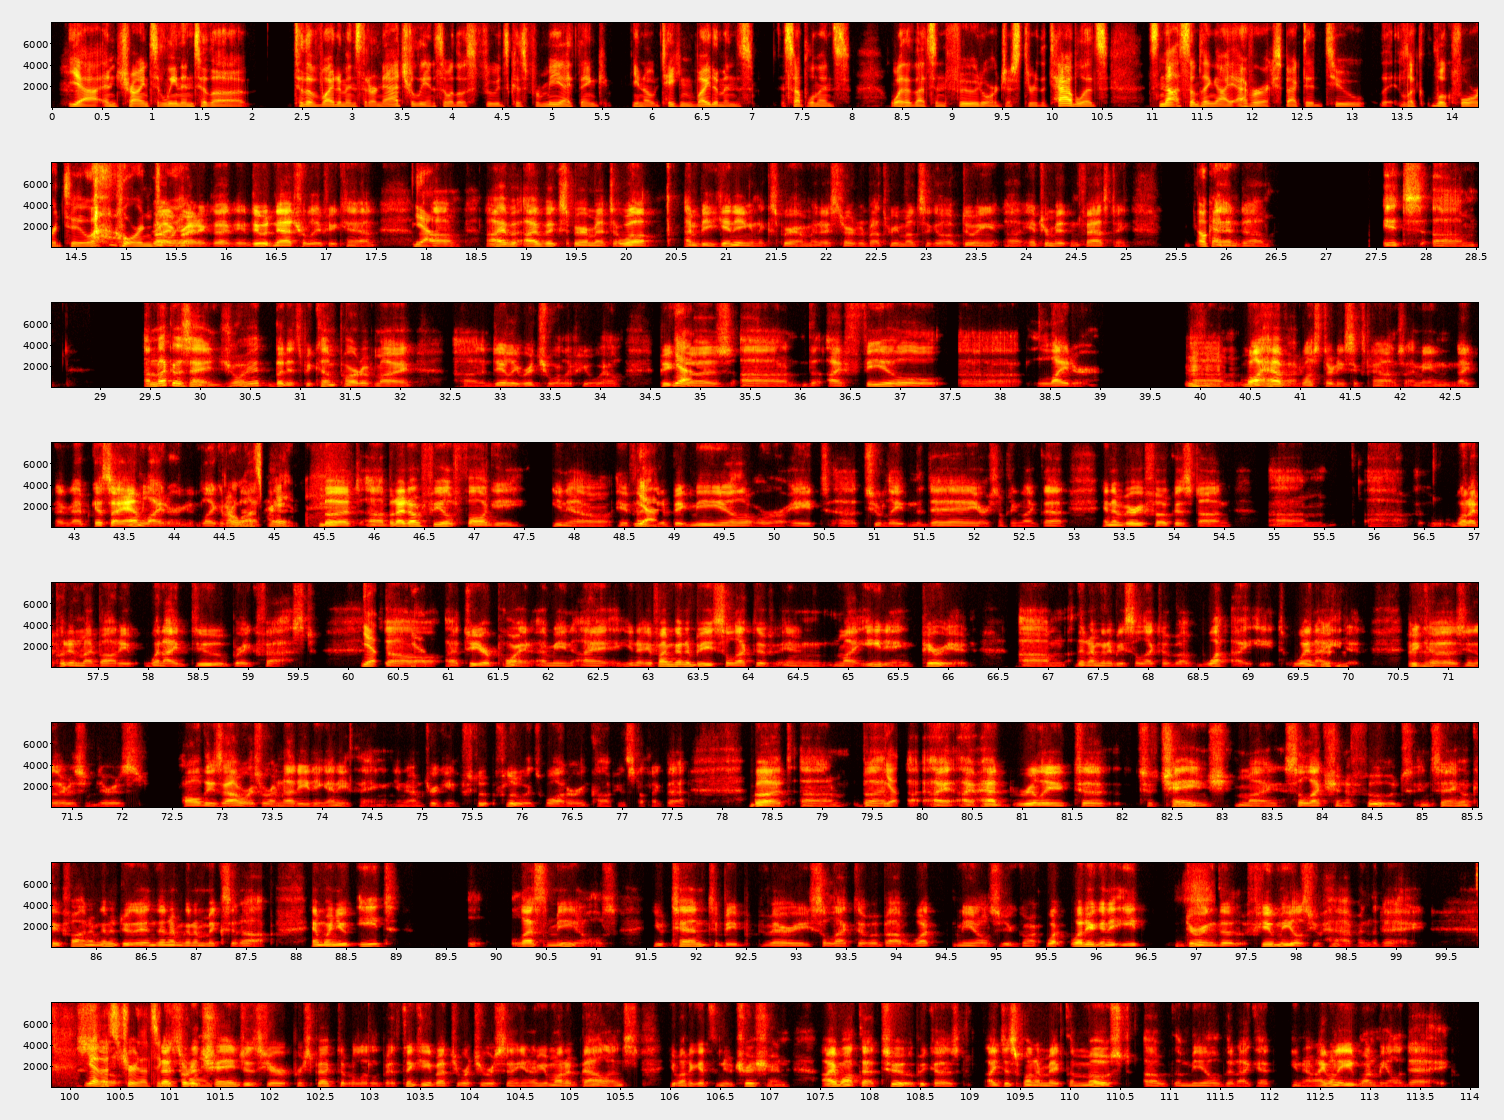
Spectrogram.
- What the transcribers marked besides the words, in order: chuckle; laughing while speaking: "or"; lip smack; tapping; sniff
- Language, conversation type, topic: English, unstructured, What did you never expect to enjoy doing every day?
